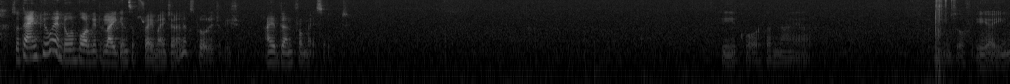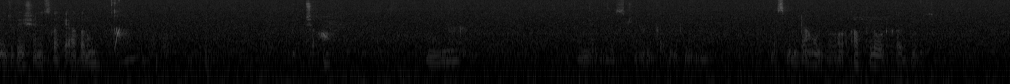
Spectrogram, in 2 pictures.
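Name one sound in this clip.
A young woman speaks calmly into a microphone, in bursts with pauses.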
